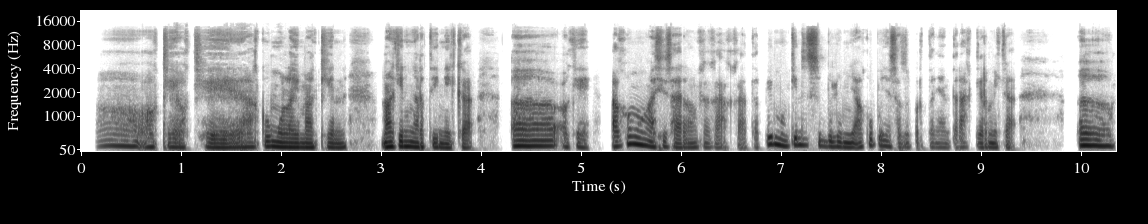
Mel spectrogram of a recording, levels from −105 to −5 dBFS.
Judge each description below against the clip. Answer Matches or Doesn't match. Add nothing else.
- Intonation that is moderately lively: Matches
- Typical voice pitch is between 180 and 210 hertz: Doesn't match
